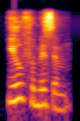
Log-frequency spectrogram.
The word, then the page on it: euphemism: Indian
